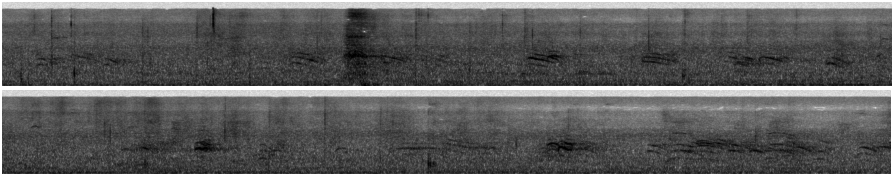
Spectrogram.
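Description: Footsteps tread along a paved path.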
